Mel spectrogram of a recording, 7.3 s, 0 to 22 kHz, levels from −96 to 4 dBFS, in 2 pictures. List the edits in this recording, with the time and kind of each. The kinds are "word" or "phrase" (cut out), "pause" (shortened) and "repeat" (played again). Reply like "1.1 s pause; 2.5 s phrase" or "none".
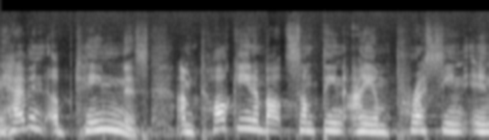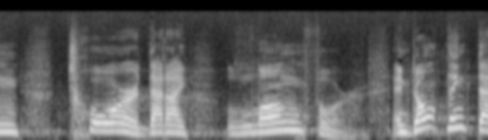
6.4 s pause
